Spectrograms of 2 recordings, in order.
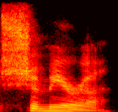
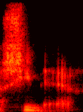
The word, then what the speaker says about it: Chimera: Chima is very interesting I grew up pronouncing it Shamira um I was a reader and no I didn't read out loud a lot and so before I learned to pronounce the word correctly I always said I always said Shamir but in French of course it's l shim um but it's the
